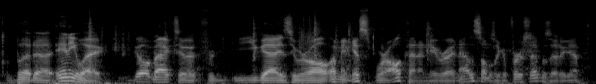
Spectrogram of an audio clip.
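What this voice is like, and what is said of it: Usual voice. Nothing is said of it.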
